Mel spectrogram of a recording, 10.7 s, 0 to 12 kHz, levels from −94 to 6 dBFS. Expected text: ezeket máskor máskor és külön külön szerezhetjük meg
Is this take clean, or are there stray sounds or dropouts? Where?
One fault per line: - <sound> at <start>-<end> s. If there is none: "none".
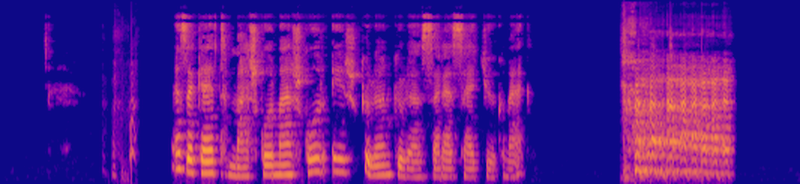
- laugh at 1.4-1.9 s
- laugh at 8.3-9.8 s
